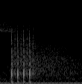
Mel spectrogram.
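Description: A quick burst of four rapid gunshots from the neighbourhood combat game Operation: Neighborhood Watch, fairly distant and faint, followed by a short fading tail.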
